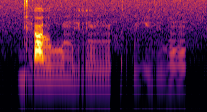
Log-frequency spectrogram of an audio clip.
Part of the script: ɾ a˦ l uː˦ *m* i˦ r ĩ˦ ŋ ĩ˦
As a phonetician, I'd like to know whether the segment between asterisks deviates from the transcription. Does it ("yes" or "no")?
no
